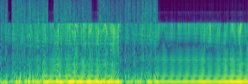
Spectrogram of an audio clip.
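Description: Synthesized electric buzzing sound effect from an intro animation: a steady, loud buzz over a low hum. The highest hiss drops away about one and a half seconds in.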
